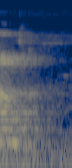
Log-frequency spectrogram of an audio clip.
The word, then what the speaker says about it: حمد: واضح کریں۔ اعراب ہوگا حمد پہلا لفظ ہے، ہا پر زبر آئے گی، میم کی جزم، دال پر بھی جزم حمد، نظر نون پر زبر،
